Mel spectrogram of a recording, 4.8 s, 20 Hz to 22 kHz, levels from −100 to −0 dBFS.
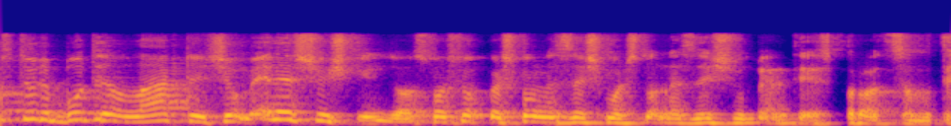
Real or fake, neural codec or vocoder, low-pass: fake; codec, 16 kHz, 0.9 kbps, LongCat-Audio-Codec; 7.2 kHz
